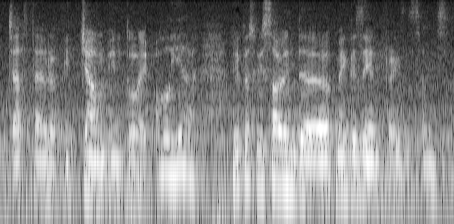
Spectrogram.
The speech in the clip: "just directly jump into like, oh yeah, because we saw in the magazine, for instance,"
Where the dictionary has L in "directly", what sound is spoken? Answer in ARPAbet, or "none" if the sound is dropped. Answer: W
